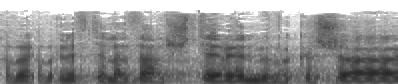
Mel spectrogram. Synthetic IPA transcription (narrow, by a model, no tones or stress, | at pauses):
χabebkneset̪elaðaʁʃteʁenbevakaʃa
